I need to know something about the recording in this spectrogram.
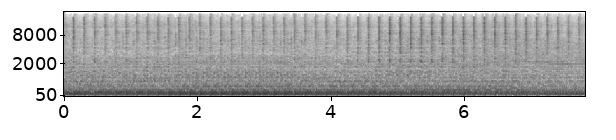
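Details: Junkyard 2009 Dodge 5.7 Hemi, about 80,000 miles, bound for a 1972 Cuda, on a run stand with new Hotwire harness and used 2009 Challenger PCM. First startup. Smooth, even V8 burble with steady low rumble, no knocks or misses. Normal idle.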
